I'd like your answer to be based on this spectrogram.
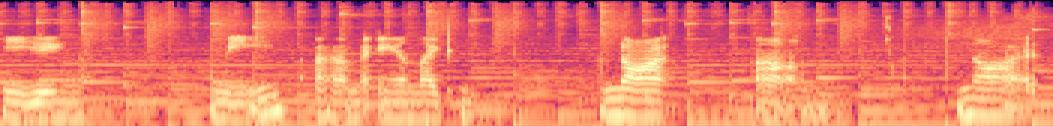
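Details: Adult woman who stutters, speaking after effective stuttering therapy with a speech-language pathologist; she says some words, such as her name, are hard for her because of her stutter; stuttering.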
